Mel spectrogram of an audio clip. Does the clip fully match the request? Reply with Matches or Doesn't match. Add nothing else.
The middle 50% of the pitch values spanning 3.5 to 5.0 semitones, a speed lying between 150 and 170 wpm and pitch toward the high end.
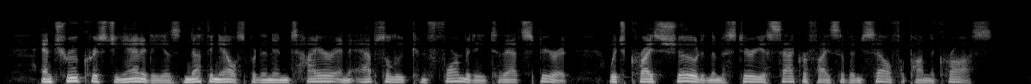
Doesn't match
